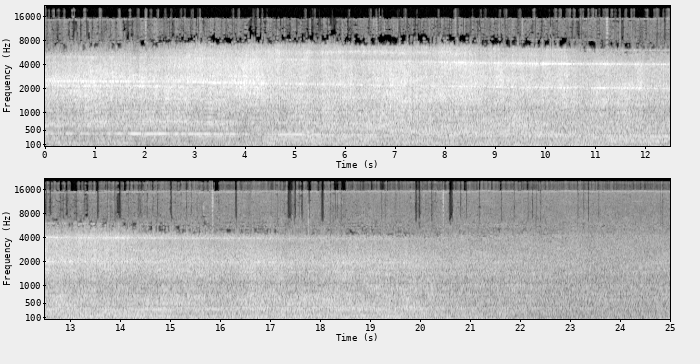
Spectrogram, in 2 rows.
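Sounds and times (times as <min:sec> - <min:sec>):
aircraft engines at high power: 0:00.0 - 0:25.0.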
